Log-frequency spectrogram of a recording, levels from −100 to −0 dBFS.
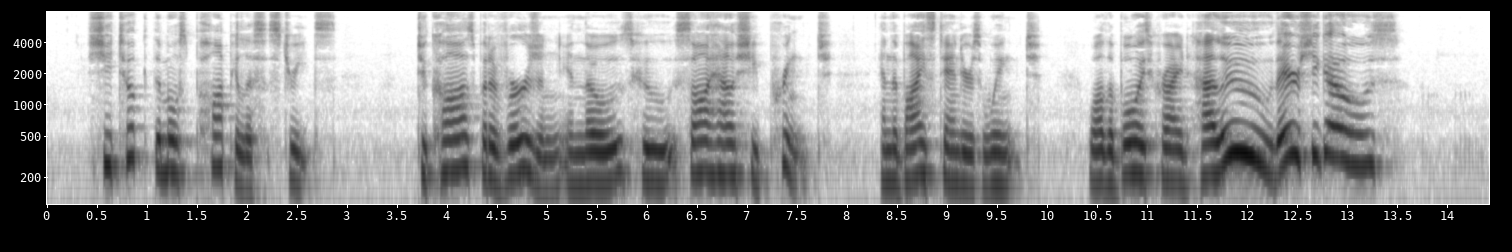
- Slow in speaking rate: Yes, slow, 120 wpm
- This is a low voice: No, high, 210 Hz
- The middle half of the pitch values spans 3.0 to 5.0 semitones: No, wide, 5.5 semitones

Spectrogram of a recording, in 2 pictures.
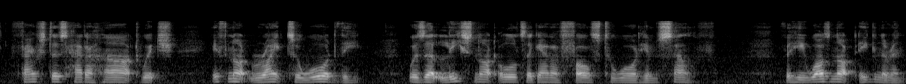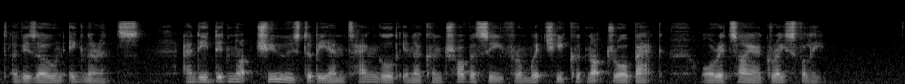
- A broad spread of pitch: No, average, 2.7 semitones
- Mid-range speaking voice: No, low, 100 Hz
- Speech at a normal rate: Yes, average, 160 wpm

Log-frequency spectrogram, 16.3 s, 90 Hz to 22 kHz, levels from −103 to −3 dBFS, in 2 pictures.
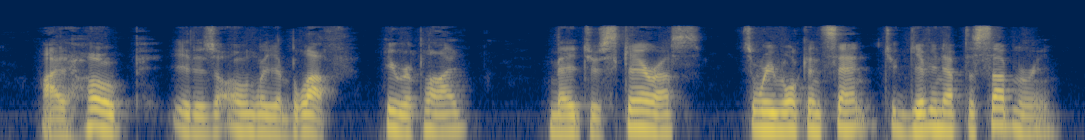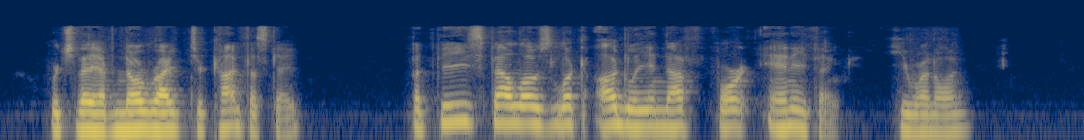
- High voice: No, low, 135 Hz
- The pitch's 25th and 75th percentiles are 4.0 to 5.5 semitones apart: No, average, 3.2 semitones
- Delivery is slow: No, average, 150 wpm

